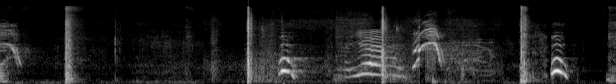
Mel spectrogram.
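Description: A tipped-over Roman candle lying on the grass, firing: four sharp pops, about a second and a half apart, as it shoots out its stars. Short shouted exclamations come between the pops.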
